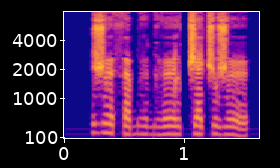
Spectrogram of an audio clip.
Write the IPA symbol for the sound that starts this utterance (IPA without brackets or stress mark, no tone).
ʒ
